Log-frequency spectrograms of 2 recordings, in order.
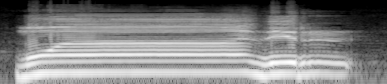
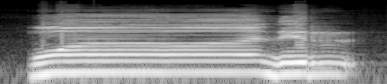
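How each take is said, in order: Both takes have the same delivery.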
